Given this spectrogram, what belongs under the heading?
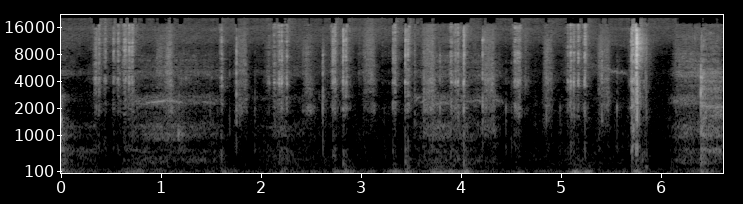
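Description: Scissors snip through a 3-inch ribbon while a hair bow is being made, giving quiet, irregular cuts and rasping blade noises close by, with one sharper snip near the end.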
